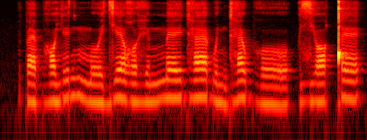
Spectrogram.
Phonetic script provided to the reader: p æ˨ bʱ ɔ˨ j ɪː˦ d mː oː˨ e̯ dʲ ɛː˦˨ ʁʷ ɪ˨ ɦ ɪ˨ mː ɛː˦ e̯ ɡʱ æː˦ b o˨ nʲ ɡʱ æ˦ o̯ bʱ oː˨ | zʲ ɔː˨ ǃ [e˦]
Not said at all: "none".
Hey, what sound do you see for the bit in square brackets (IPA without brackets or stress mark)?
ɛ˦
